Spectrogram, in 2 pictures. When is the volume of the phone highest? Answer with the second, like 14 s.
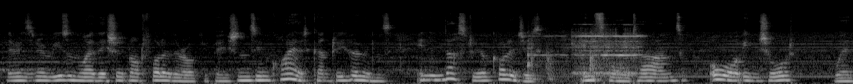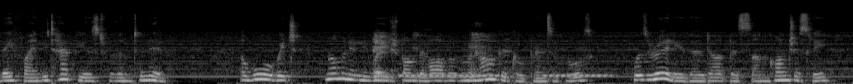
6 s.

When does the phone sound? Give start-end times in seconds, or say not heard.
5.2-6.5, 12.5-14.8.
